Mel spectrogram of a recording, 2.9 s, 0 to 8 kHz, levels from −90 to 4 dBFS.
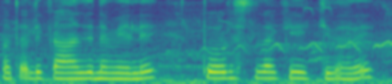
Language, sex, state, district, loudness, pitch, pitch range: Kannada, female, Karnataka, Bidar, -13 LUFS, 215 Hz, 205-220 Hz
